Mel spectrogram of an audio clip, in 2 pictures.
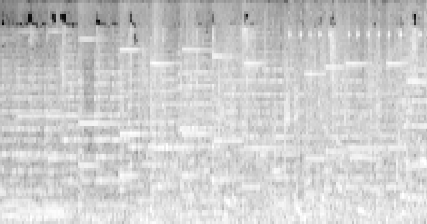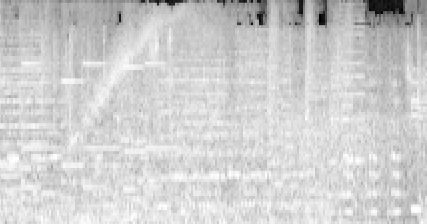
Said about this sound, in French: voilà, tous les génériques en un générique. Hein, ça reste dans la tête. Et puis c'est agréable. La mélodie, est... la hein. mélodie est agréable.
